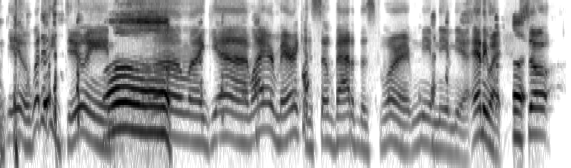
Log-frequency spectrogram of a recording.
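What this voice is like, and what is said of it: Imitates another person's voice. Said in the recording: “that voice ... I don't know where that voice comes from. I'll never tell who I'm mimicking there”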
